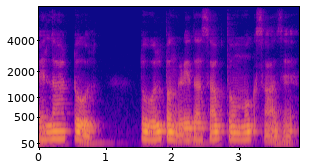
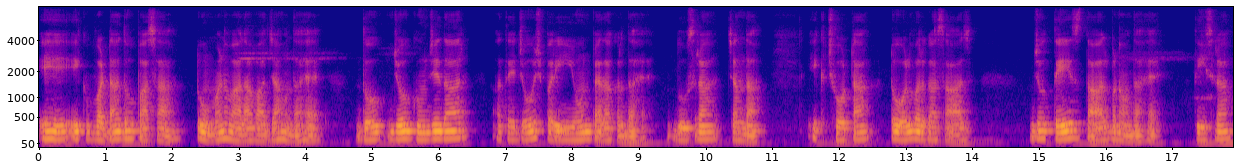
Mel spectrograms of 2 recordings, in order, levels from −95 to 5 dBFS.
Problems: constant background noise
